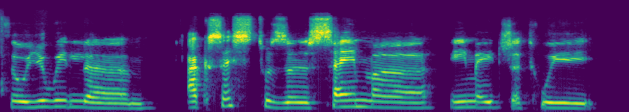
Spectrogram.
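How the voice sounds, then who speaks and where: Speaking at a very slow pace in a French accent, a woman uses a medium pitch with ordinary pitch variation. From France. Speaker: workshop facilitator. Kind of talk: guided workshop instructions. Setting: video call.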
